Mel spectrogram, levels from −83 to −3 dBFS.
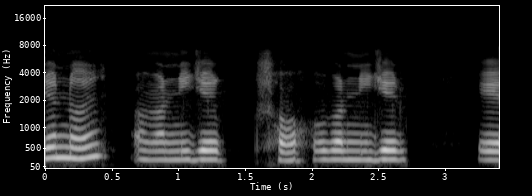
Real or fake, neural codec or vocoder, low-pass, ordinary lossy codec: real; none; 7.2 kHz; none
